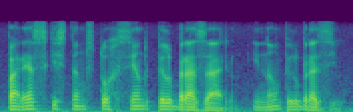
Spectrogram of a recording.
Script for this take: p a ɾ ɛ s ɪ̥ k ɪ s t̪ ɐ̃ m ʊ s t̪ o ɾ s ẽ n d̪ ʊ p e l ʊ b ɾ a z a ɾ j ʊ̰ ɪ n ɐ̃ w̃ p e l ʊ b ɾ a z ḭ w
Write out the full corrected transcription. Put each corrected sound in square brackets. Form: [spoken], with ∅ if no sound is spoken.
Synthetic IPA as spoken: p a ɾ ɛ s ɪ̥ k ɪ s t̪ ɐ̃ m ʊ s t̪ o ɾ s ẽ n d̪ ʊ p e l ʊ b ɾ a z a ɾ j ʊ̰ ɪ n ɐ̃ w̃ p e l ʊ b ɾ a z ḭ w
